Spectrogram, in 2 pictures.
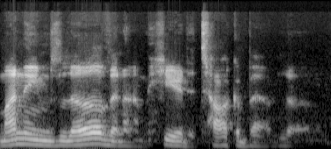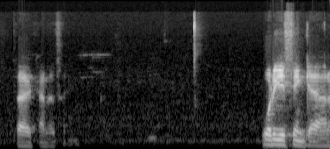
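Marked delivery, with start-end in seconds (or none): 0.0-3.1 bad, cheesy nineties radio DJ patter voice. Joking about a viewer's name as a DJ: Adam Love bad nineties DJ voice. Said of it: "that just sounds like a bad nineties D J".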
